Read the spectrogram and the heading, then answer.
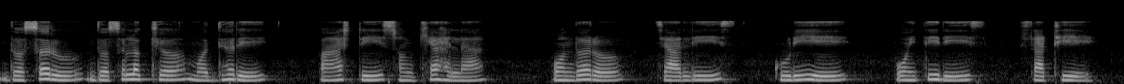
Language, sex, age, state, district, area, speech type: Odia, female, 18-30, Odisha, Boudh, rural, spontaneous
